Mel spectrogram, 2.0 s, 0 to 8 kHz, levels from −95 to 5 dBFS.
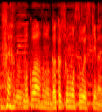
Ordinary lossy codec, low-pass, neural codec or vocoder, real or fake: none; 7.2 kHz; none; real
